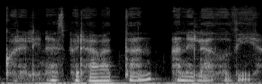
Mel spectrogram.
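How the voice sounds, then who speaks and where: The speech is soft-spoken and fairly slow. Noticeable background noise can be heard. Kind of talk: bedtime story reading.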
